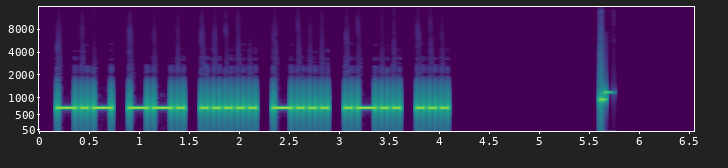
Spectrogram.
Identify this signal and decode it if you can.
Morse code, heard as a keyed tone, about 20 wpm, 700 Hz. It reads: KG5BLS
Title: USA Call Signs Repeated 2x 20wpm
